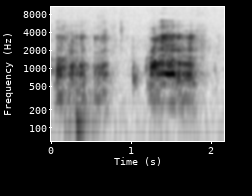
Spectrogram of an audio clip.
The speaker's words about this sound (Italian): I maiali.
